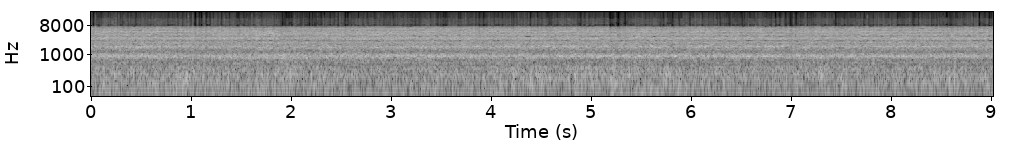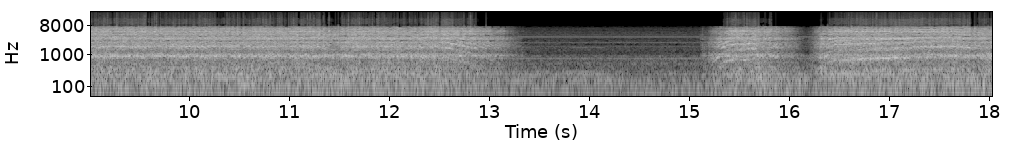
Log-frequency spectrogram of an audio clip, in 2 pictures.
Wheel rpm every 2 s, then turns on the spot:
230, 230, 240, 230, 230, 230, 90, 30, 150.
none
